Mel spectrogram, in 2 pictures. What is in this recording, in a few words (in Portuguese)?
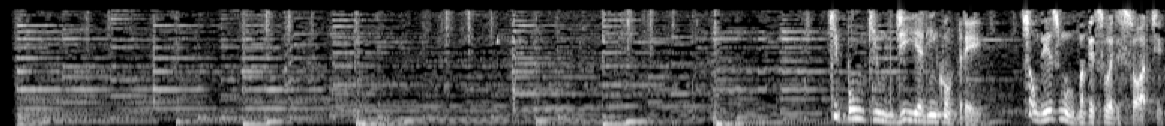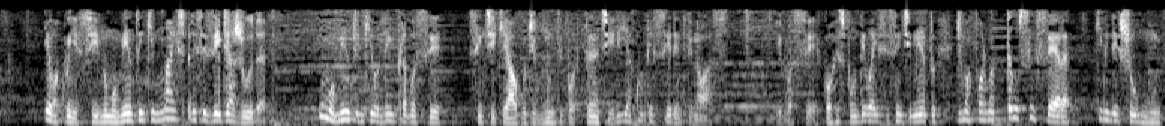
ANIV. NAMORO M; Aniversários; ANIVERSARIO romantico; masc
